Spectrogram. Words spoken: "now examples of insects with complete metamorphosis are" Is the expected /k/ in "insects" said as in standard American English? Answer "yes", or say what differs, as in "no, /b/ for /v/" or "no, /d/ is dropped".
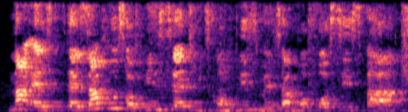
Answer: no, /k/ is dropped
